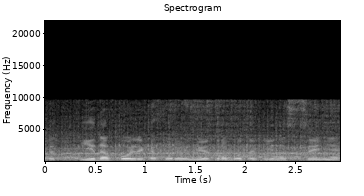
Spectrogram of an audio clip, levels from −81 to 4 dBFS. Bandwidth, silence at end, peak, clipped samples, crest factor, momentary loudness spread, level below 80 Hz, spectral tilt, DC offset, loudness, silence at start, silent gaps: 10 kHz; 0 s; -2 dBFS; under 0.1%; 16 dB; 7 LU; -58 dBFS; -5 dB/octave; under 0.1%; -18 LUFS; 0 s; none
